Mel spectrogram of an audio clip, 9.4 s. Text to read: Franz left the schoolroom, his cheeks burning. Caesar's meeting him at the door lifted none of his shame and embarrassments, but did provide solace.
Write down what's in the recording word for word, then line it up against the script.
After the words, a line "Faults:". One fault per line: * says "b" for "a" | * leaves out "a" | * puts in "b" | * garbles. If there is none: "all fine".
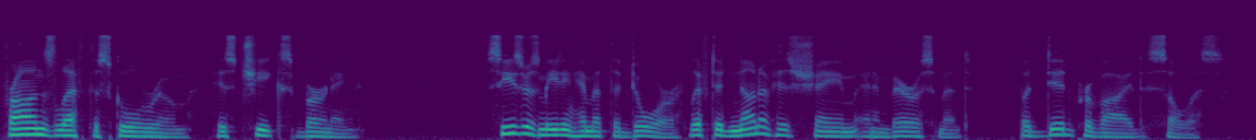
Franz left the schoolroom, his cheeks burning. Caesar's meeting him at the door lifted none of his shame and embarrassment, but did provide solace.
Faults:
* says "embarrassment" for "embarrassments"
